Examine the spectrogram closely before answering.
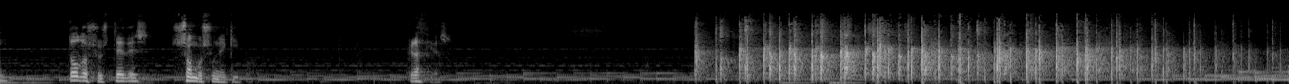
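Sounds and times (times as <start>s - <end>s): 
speech: 0.7s - 2.6s, 4.1s - 4.6s
applause after a speech: 6.9s - 12.8s.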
